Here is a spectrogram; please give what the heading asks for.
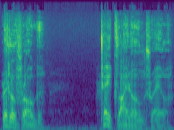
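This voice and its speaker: A weary old bear, voiced by a male storyteller, speaks slowly and gently. The voice is extremely low and grave, a tender old teacher in a storybook, with a dry, close sound. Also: very animated, husky, dry recording, exaggerated voice. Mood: tender, consoling.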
